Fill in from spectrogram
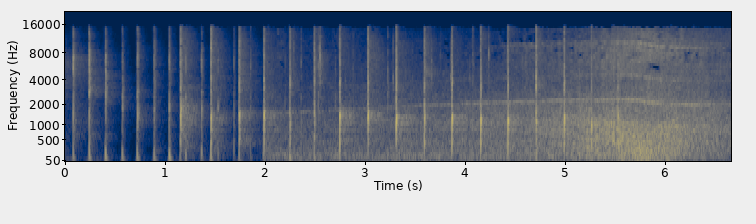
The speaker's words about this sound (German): ich bitte um einen kleinen Applaus für Nick de Vries und Mercedes.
